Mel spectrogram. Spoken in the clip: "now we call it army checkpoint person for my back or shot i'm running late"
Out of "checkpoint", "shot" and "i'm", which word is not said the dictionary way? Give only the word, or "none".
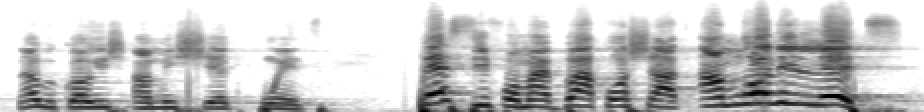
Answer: checkpoint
